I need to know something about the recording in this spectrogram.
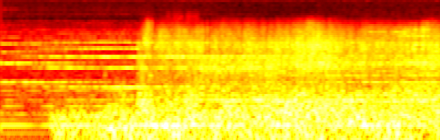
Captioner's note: dark music; rocket whooshing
